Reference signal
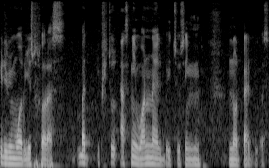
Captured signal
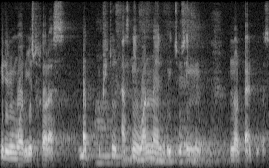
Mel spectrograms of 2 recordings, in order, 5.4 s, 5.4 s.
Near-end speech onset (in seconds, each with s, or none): 1.9 s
